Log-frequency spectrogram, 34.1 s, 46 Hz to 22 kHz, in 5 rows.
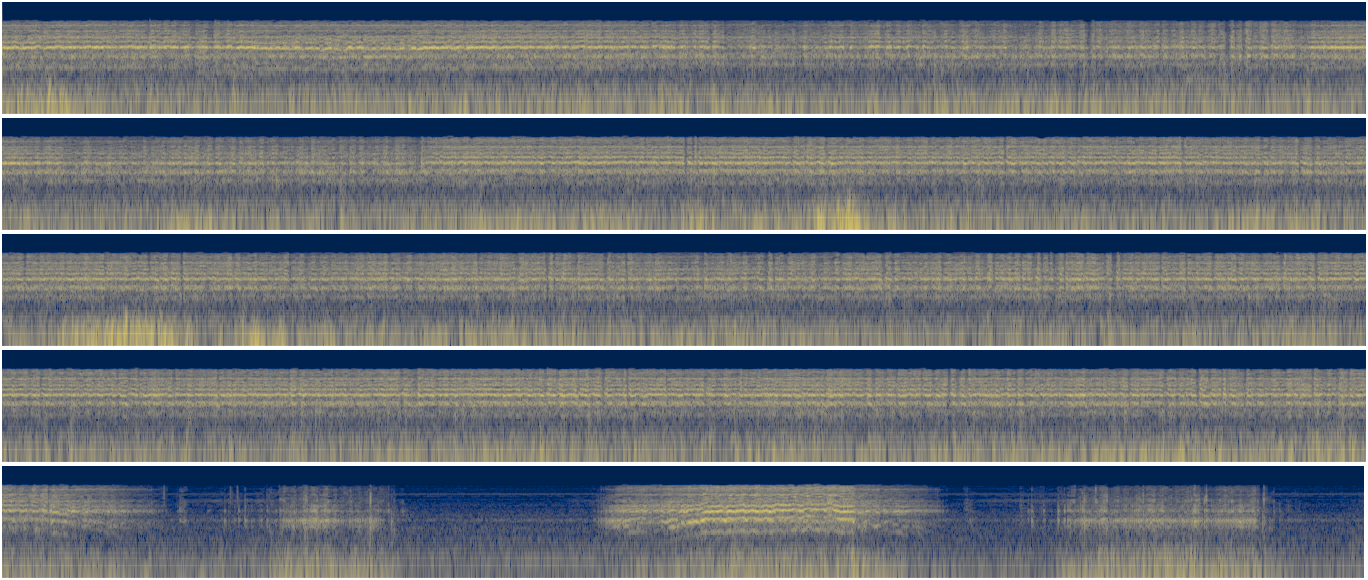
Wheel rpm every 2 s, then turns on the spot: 160, 160, 160, 160, 160, 160, 160, 160, 160, 160, 160, 160, 160, 140, 10, 70, 20.
28-30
